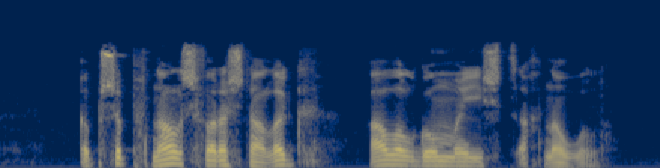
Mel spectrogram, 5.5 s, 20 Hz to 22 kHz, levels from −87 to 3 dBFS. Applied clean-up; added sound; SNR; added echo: none; none; none; none.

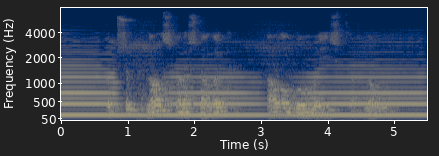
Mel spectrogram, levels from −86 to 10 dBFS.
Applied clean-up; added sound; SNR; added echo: none; Wind instrument, woodwind instrument; -3 dB; reverberation time 2.7 s.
